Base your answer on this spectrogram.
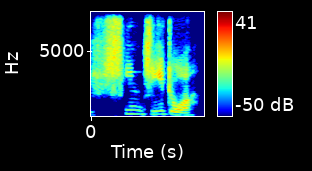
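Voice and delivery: "Xin ji duo." said softly with a falling end; Hmong farewell demo. Shown as a demonstration. Teacher showing the class how you say it, careful Hmong demonstration. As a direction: model "Xin ji duo." for learners, with the n sounded in "Xin". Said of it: "this is how you say it".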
